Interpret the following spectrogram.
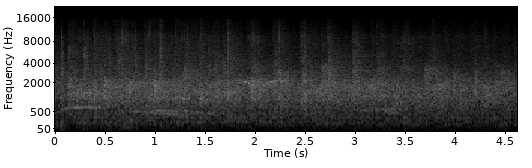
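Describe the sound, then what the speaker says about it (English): A meetup crowd gives a warm, full round of applause: steady dense clapping at moderate loudness that tapers gently near the end, with faint vocal sounds mixed in. "Can everyone give a warm Fusion round of applause for James?"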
